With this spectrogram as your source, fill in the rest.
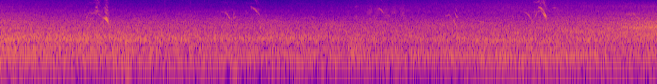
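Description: A small bird chirps in short high calls close by.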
